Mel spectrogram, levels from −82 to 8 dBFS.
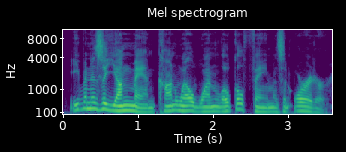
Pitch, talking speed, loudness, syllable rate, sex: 140 Hz, 200 wpm, -18 LUFS, 5.0 syllables/s, male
